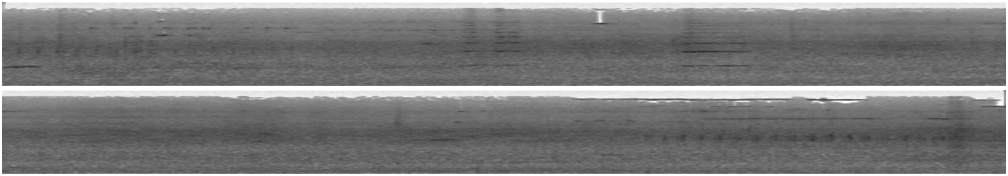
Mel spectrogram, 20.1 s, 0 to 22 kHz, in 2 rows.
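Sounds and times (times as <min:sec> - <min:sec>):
traffic engines running: 0:00.0 - 0:20.0
vehicle horn toot: 0:04.6 - 0:05.3.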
